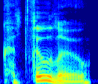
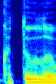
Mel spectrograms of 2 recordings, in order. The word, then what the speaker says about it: Cthulhu: the record and say that the first part of the name, the C, is pronounced sort of like a cough, and the last part is, pronounced different than how it's spelled as well.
